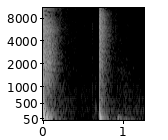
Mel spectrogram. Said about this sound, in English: If you want, like, I'll do it once, and then I'll go 1, 2, 3, and then we'll all clap on what would be 4.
